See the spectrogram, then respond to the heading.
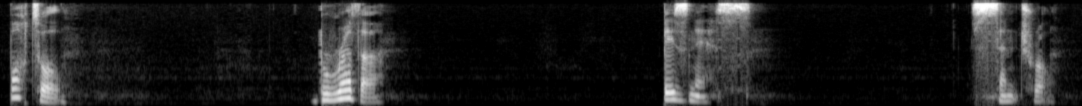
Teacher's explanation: with all of those words we want that first syllable to just be a little bit stronger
